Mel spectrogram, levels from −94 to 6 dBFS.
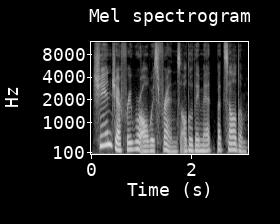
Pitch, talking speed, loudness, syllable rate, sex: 190 Hz, 210 wpm, -18 LUFS, 5.4 syllables/s, female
